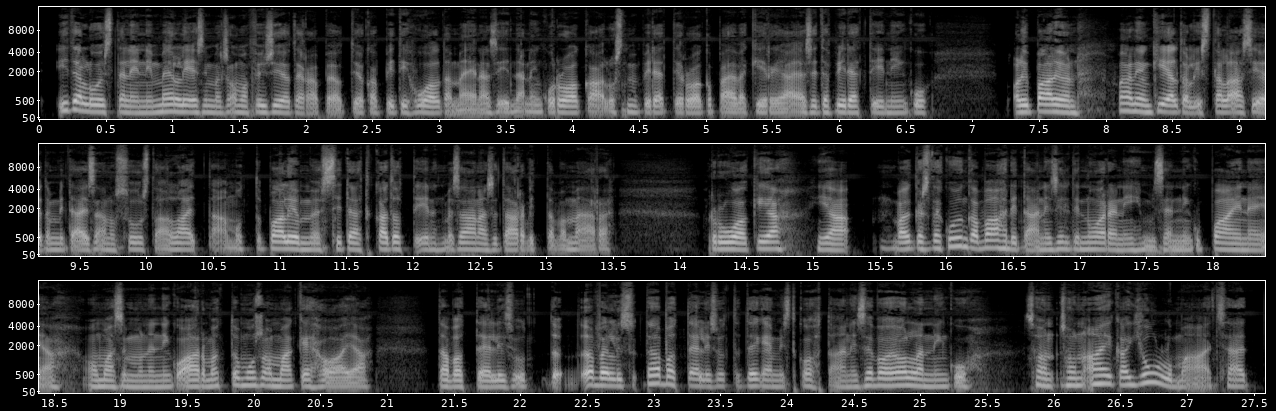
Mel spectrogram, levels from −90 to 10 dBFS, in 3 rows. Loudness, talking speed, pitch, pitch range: -23 LUFS, 185 wpm, 175 Hz, 165-190 Hz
